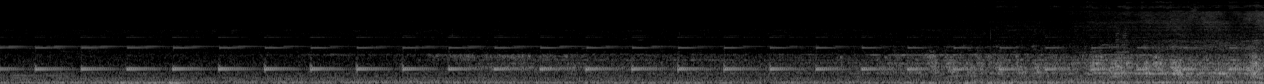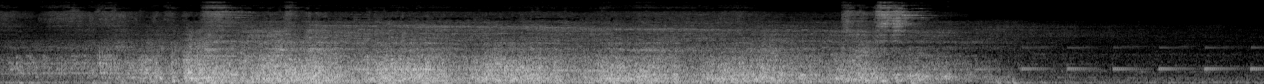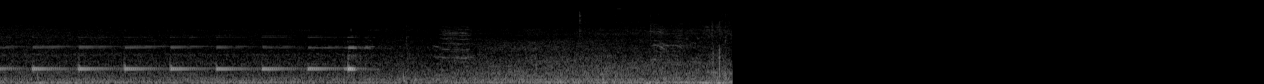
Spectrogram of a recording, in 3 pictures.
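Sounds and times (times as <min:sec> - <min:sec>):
level-crossing bell dinging: 0:00.0 - 0:12.4, 0:14.6 - 0:29.2
electric train passing: 0:00.0 - 0:32.4.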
